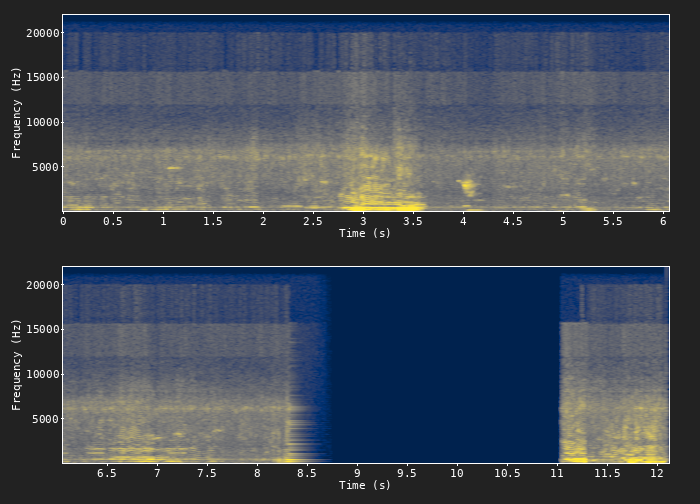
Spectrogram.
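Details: Honey bees at a beekeeping site in Bener Meriah, Gayo, Aceh, Indonesia: a steady droning hum with a low fundamental and stacked harmonics, louder buzzing bursts as bees pass close, then a sudden silence before the hum returns.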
